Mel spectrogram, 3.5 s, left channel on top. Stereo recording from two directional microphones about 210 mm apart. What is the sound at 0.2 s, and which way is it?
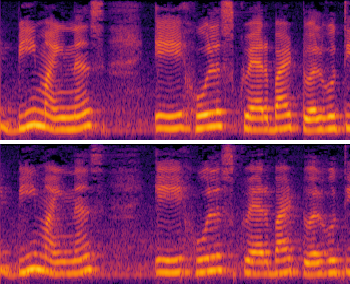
A woman's voice, 50° left (ahead or behind).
